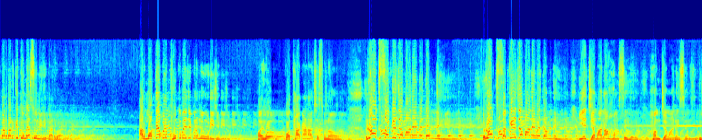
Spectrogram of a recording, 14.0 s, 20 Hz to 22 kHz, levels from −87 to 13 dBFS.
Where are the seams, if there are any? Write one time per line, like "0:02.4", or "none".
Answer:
none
